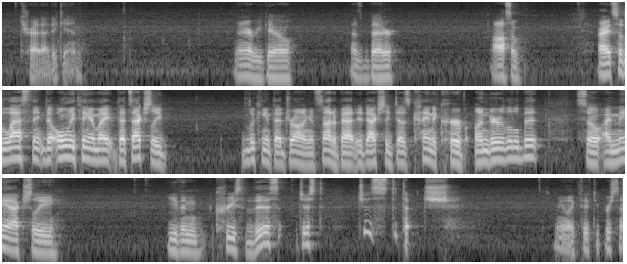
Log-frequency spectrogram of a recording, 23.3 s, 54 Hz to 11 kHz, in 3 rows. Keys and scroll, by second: 1.7 u, 15.0 u.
